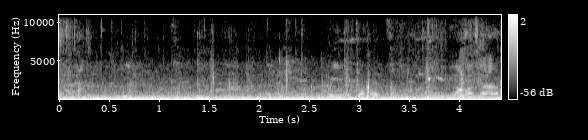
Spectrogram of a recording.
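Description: Outdoor park ambience: a steady low rumble with repeated clopping steps on pavement, and voices murmuring in the background.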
